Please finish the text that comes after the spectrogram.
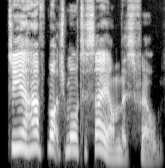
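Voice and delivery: normal talking voice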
